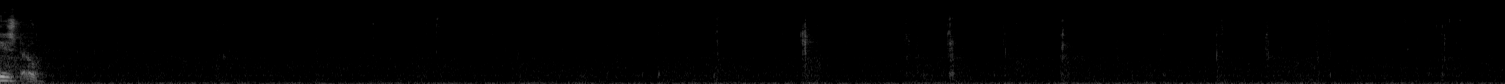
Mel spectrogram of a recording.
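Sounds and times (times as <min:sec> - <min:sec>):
mouth clicks and chewing smacks: 0:03.7 - 0:05.3, 0:06.1 - 0:14.8.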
